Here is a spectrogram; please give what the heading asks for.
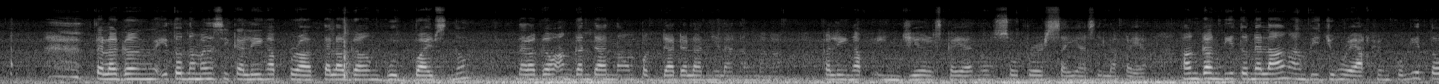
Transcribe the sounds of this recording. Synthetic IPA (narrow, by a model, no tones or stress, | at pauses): t̪ɐlɐɡaŋɪt̪o̞nɐmansɪkɐliŋɐpːɹad̚t̪ːɐlɐɡaŋɡʊd̪̚bajbsno̞t̪ɐlɐɡaŋɐŋɡɐnd̪anːɐɐŋpɐɡ̚d̪ad̪ɐlanːɪlanɐŋmɐŋa | kɐliŋapʔɪnd͡ʒilskɐjaʔno̞suːpɛɹsɐjasɪlakɐjaʔhɐŋɡaŋd̪iːt̪o̞nɐlaŋɐŋvid̪joŋɹɛʔak̚ʃonkʊŋɪt̪o̞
